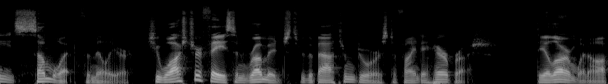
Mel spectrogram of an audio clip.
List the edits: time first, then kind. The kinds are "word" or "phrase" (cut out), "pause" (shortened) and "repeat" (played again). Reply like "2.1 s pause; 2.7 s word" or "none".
1.4 s pause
